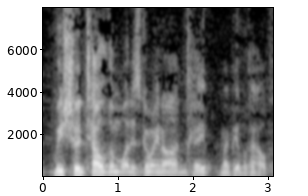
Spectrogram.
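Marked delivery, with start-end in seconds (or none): 1.9-3.1 thick, heavy, laid-on dripping sarcasm. Speaking in character about others who might help: heavy sarcasm. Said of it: "it's so much sarcasm".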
